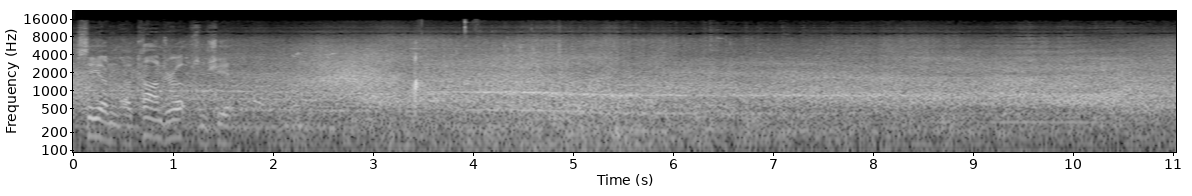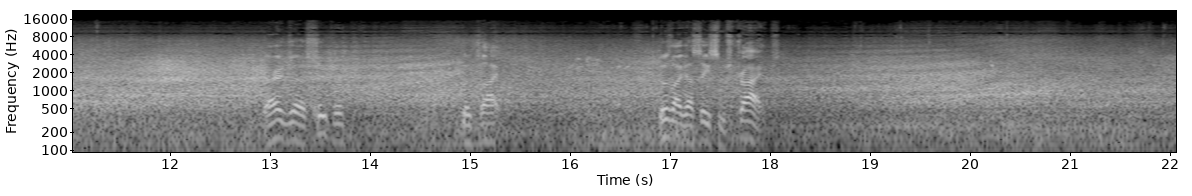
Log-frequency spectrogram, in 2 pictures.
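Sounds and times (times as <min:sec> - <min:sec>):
engine drone: 0:00.0 - 0:22.0.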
